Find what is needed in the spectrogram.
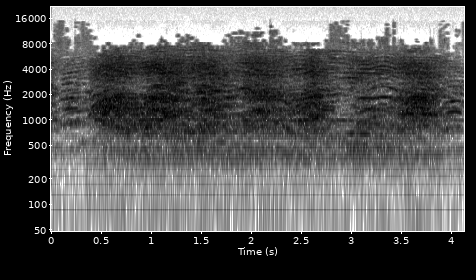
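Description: A large crowd of children shouting together in repeated swells, many voices at once.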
